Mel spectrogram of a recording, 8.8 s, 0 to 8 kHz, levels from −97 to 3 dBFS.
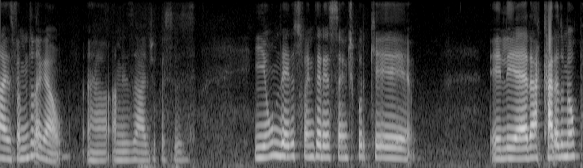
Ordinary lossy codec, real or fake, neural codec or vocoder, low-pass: none; real; none; none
